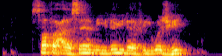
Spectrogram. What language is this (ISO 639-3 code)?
ara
